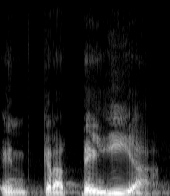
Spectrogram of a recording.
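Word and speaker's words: ἐγκράτεια: La templanza viene del griego enkrateia, con K y con I, con acento en la I, que significa dominio propio.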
